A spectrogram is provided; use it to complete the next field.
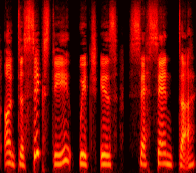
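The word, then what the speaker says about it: sesenta: Moving on to 60 which is centa.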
